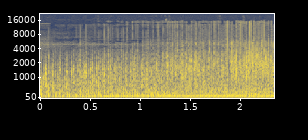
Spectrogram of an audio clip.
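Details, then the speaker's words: Usha Farrata 500mm pedestal fan running, heard from the front: steady even low whoosh of blade airflow with no ticking, rubbing or wobble; normal, healthy blade noise. "अब जो आवाज़ आपको आ रही है ये है blade की आवाज़।"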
